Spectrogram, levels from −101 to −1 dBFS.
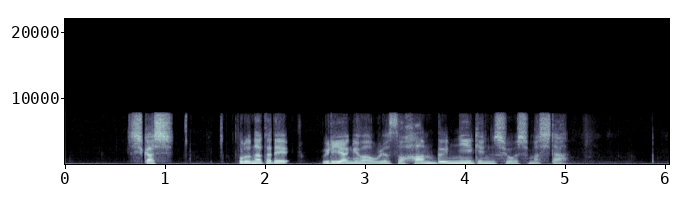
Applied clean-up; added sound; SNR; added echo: neural diffusion model UNIVERSE++.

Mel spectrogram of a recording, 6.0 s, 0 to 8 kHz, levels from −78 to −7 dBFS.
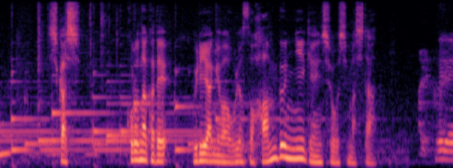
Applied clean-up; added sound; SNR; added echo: none; none; none; none.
